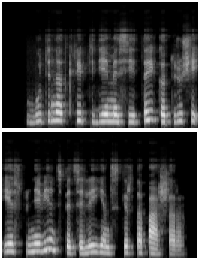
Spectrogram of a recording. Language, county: Lithuanian, Kaunas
